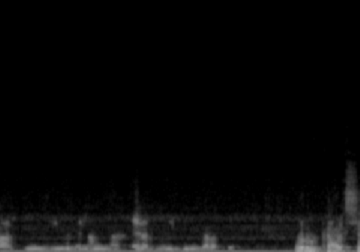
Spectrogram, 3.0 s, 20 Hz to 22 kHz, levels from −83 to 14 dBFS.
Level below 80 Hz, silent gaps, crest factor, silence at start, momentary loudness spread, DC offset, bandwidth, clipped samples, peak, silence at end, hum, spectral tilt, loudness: -62 dBFS; none; 20 dB; 0 s; 14 LU; under 0.1%; 10 kHz; under 0.1%; -14 dBFS; 0 s; none; -8 dB/octave; -35 LUFS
